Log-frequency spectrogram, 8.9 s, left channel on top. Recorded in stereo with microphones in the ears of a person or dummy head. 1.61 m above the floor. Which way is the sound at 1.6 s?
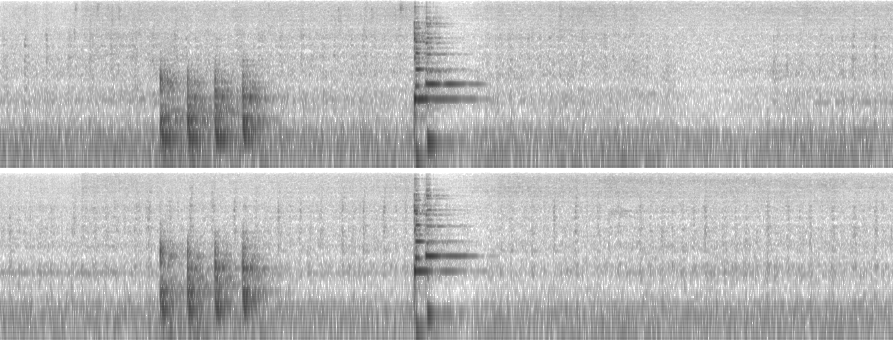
15° right (ahead or behind).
